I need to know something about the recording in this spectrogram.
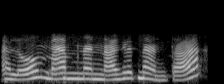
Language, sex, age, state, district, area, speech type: Kannada, female, 18-30, Karnataka, Ramanagara, rural, conversation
